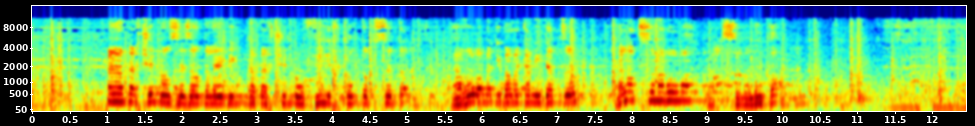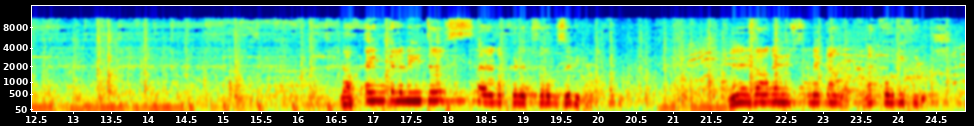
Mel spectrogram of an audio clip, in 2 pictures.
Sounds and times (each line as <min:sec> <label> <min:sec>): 0:00.0 mechanical horse game 0:24.8
0:19.8 crowd 0:24.8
